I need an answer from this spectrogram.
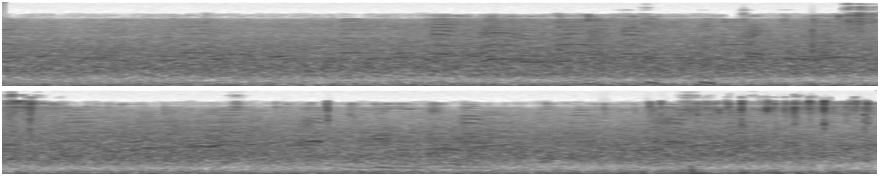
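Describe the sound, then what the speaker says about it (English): Canada geese honking as they fly off a pond, repeated honks heard fairly faint and distant over a steady outdoor background hiss. "All the Canadian geese were in the pond, and now they are flying over."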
